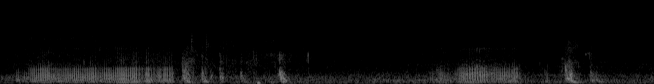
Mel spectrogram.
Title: Pug having a dream snoring and barking ♥️💤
